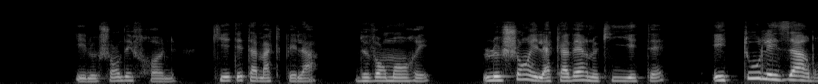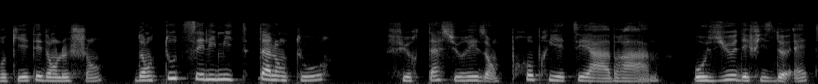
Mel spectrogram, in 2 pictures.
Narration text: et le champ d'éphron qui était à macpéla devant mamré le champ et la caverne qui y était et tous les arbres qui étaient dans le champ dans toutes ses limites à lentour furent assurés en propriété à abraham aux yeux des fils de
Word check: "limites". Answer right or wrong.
right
